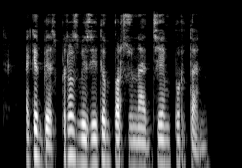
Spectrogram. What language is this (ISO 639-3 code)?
cat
